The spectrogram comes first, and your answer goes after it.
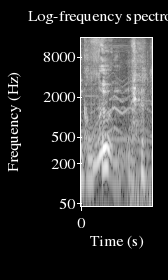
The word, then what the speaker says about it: gluten: And they'd be like, you mean gluten. And every single time I would forget and I would always still call it glutton. I would always, for some reason, think glutton was the right pronunciation.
